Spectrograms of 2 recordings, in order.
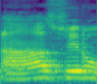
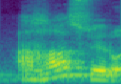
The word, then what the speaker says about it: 아하수에로: 기본적으로 아하수에로도요, 히브리 발음이고요, 원래 이 동네 발음 내지는 이 헬라 사람들의 발음은 크사르크세스라 그럽니다.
